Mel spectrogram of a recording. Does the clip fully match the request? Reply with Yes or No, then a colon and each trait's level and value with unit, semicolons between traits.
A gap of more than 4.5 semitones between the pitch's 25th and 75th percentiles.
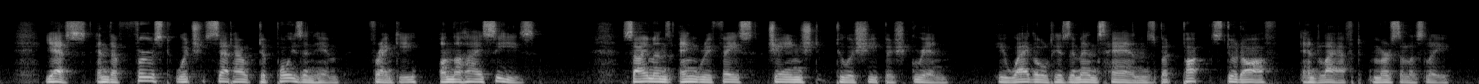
No: narrow, 2.6 semitones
